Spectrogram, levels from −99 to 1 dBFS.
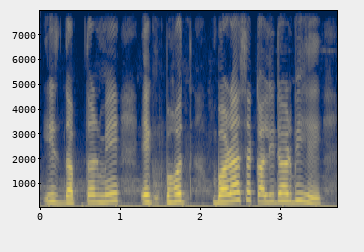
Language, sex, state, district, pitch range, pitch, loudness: Hindi, female, Bihar, Samastipur, 260-295 Hz, 270 Hz, -18 LUFS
